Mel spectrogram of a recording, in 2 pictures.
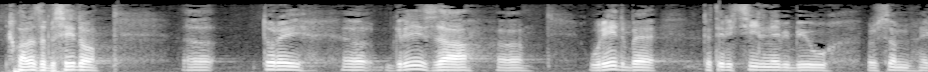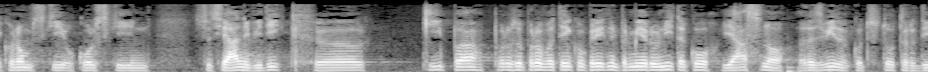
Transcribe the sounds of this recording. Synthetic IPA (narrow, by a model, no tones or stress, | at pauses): xʋaːlazabɛseːd̪ɔ | t̪oːɾɛj | ɡɾeza | uɾeːd̪bɛ | kat̪eːɾixt̪silnɛbibiw | pɾɛd̪usəmɛkɔnoːmskiɔkoːlskiːn | sɔt̪sjaːlniʋid̪ik | kipapɾɐwzapɾɐwʋət̪emkɔŋkɾeːt̪nɛmpɾimeːɾunit̪akoːjasnɔɾazʋiːd̪ənkɔt̪t̪ot̪əɾd̪i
